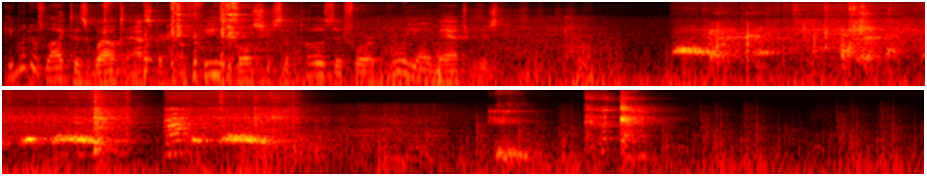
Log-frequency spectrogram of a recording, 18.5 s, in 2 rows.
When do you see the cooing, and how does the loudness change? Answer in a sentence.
The cooing can be heard from 6.7 to 12.2 s, getting louder.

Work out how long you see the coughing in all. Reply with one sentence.
You can hear the coughing for 6 seconds altogether.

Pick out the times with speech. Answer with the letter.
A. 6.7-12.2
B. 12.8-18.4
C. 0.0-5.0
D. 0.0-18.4
C.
